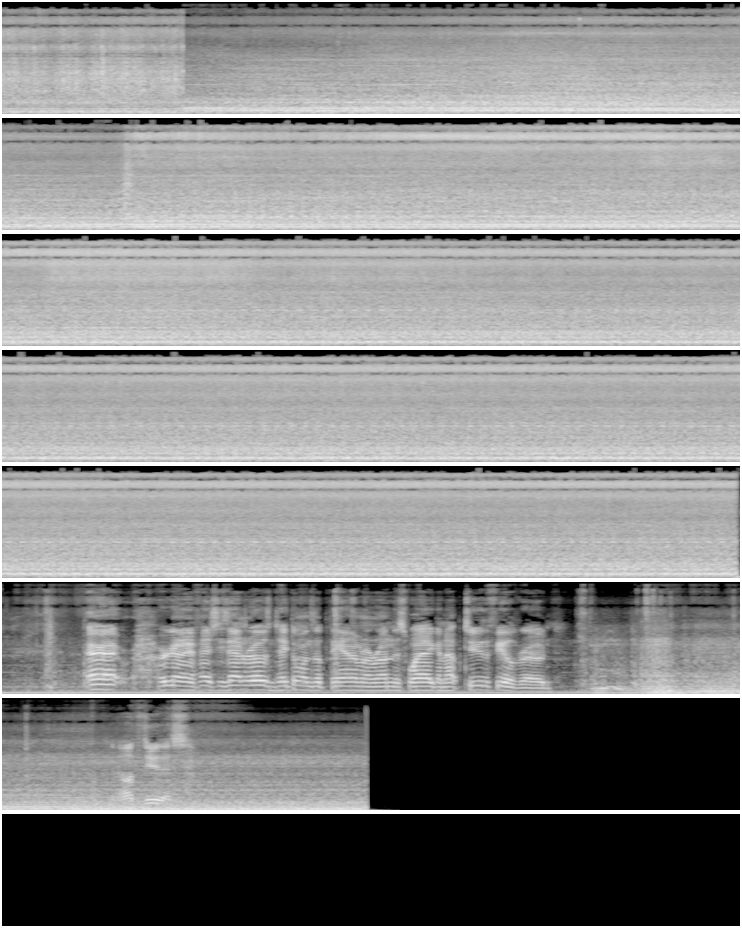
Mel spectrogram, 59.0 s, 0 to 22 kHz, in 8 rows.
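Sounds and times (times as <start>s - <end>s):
combine harvester engine hum: 0.0s - 48.0s.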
